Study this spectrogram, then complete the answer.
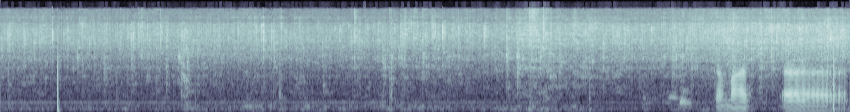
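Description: Steady sizzle of eggs frying in a pan with occasional scraping stirs, close by; a voice speaks briefly near the end.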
